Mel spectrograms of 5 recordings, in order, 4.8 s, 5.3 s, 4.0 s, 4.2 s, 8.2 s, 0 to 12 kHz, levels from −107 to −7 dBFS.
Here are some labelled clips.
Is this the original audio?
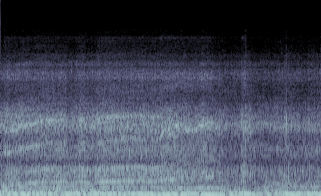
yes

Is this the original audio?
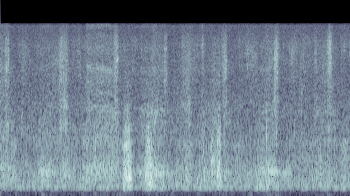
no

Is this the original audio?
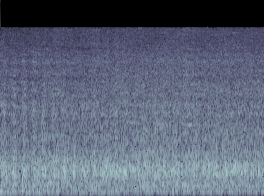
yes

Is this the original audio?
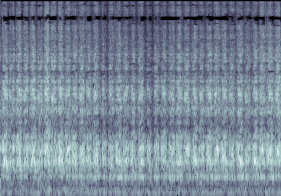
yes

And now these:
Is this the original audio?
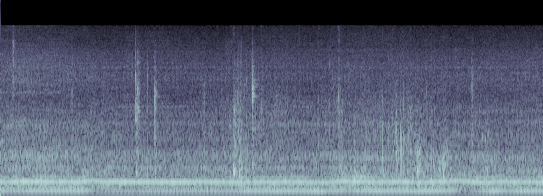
yes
